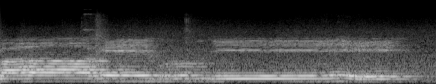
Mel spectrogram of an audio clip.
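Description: A man's voice intoning a line of Gurbani scripture in a melodic chant, drawn out in long held notes, with the pitch stepping down just before the phrase ends.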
